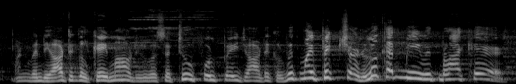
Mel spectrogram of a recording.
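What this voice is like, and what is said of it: Foreign-accented English, slightly fast. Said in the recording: “I'm speaking a little too fast. Are you understanding me? My accent is okay?”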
